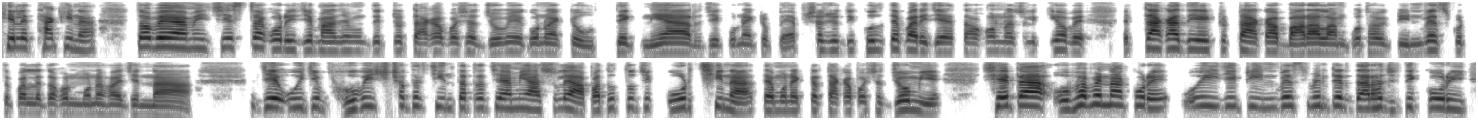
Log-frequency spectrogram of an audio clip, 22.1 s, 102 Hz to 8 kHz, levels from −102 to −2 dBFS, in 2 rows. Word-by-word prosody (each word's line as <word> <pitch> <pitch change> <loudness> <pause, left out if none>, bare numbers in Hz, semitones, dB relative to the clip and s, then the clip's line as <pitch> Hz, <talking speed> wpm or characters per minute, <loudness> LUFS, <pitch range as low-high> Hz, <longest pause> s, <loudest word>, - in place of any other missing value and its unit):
খেলে 235 0 +1
থাকি 240 0 +2
না। - - -1 0.4
তবে 250 0 +6
আমি 230 0 -1 0.2
চেষ্টা 240 0 -2
করি 215 -1 -2
যে 195 - -2
মাঝে 180 +1 -2
মধ্যে 180 0 -11
একটু 185 - -13
টাকা-পয়সা 175 +1 -4
জমিয়ে, 170 +3 -6
কোন 165 - -7
একটা - - -9
উদ্বেগ 165 +5 -4 0.2
নেওয়ার 165 +1 +4
যে 145 - -5
কোন 145 - -15
একটা - - -14
ব্যবসা 205 - -7
যদি 195 - -9
খুলতে 200 +2 -3
পারি। 195 -3 +3
যে - - +2 0.2
তখন 175 +3 -8
আসলে 175 +1 -13
কি - - -8
হবে, 175 -4 -4 0.4
এ - - -25 0.2
টাকা 220 0 +10
দিয়ে 210 -1 +3
একটু 200 - -14
টাকা 180 -1 +5 0.2
বাড়ালাম, 155 0 +4
কোথাও 160 0 -7
একটু 145 - -11
ইনভেস্ট 195 +6 -2
করতে 180 - -13
পারলে 160 -1 -3
তখন 160 0 -6
মনে 155 +1 -5
হয় 145 -1 -3
যে 145 - -5
না। 130 - +2 0.7
যে 245 - +7
ওই 240 - -5
যে 245 - -2 0.2
ভবিষ্যতের 260 +2 -3
চিন্তাটা 240 -1 -5
যে 235 - -1
আমি 225 0 -3
আসলে 220 +2 -4
আপাতত 220 +7 -5 0.2
যে - - -6
করছি 225 +4 -1
না 165 - +7 0.2
তেমন 185 0 -2
একটা 185 - -6
টাকা-পয়সা 180 +1 -5
জমিয়ে। 190 -6 0 0.4
সেটা 265 +1 +8 0.3
ওভাবে 285 +7 +3
না - - +7
করে 225 -5 +2 0.3
ওই 270 - -5
যে - - -4
একটু 255 - -8
ইনভেস্টমেন্ট 265 +2 -5
এর 245 - -15
দ্বারা 225 +1 +5
যদি 245 +6 -3
করি, 225 -2 0
200 Hz, 200 wpm, -24 LUFS, 170-235 Hz, 0.7 s, টাকা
